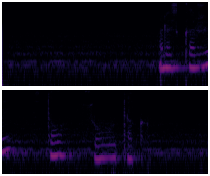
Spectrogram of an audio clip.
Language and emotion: Russian, sad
